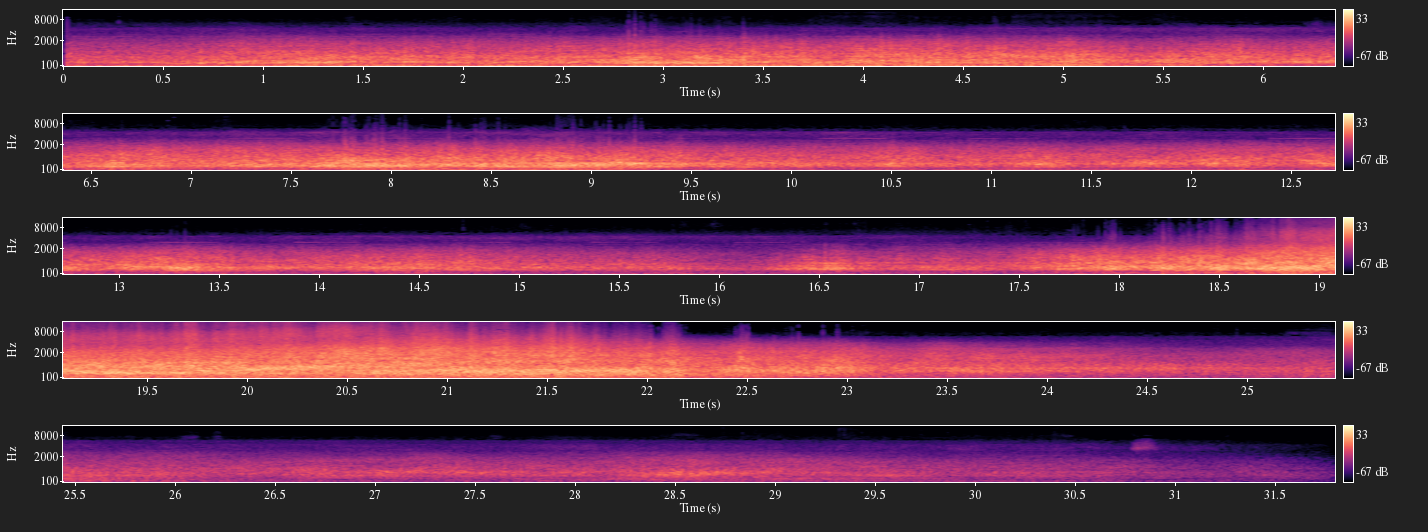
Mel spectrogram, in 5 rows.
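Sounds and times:
FA-18 Hornet aircraft passing: 0:00.0 - 0:31.7.

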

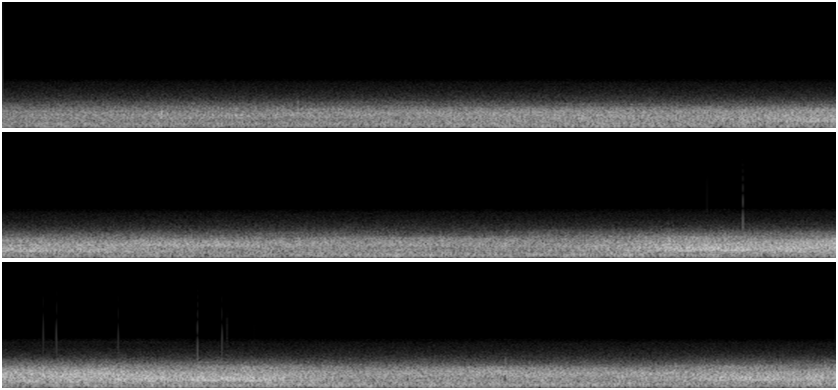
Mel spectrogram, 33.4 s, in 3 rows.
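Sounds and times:
ghostly wind gusts: 0:00.0 - 0:33.3.

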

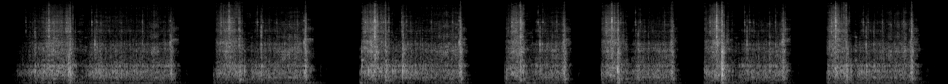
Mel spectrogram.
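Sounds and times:
antique rotary dial telephone dialing: 0:00.3 - 0:09.3.

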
